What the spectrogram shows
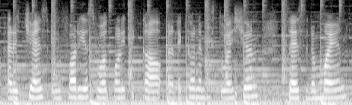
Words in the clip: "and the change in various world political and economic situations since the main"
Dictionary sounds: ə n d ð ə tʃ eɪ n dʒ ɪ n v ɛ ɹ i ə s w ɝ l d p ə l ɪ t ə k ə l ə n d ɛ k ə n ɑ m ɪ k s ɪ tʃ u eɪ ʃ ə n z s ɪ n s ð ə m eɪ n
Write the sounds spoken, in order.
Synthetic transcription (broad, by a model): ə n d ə tʃ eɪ n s ɪ n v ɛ ɹ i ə s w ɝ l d p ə l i t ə k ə l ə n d ɛ k ə n ɑ m ɪ k s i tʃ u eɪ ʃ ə n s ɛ s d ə m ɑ n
